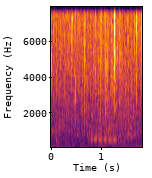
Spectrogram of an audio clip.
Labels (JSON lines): {"label": "biophony, croak", "recorder": "SoundTrap 500"}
